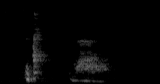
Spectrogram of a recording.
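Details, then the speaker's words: A single sneeze from an adult woman mid-speech, just before taking a sip; she says she sometimes gets itching and sneezing: a sneeze. "I was going to take a sip. Now I got to sneeze. Excuse me,"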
